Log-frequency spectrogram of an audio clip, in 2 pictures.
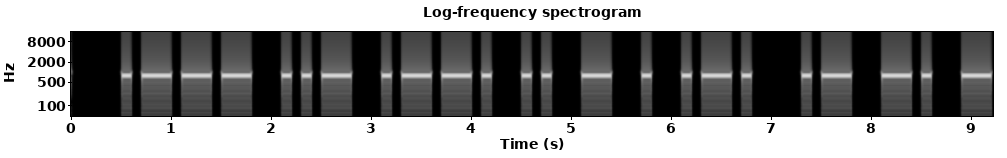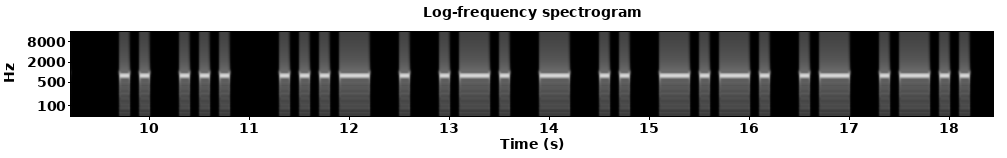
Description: Morse code, heard as a keyed tone, about 12 wpm, 800 Hz. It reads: JUPITER ANT IS VERTICAL
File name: Morse / qso-12wpm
